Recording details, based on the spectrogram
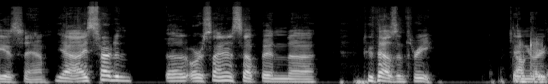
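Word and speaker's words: Orcinus: uh your blog which I have been apparently mispronouncing for uh 18 or 19 years which I thought was uh ornicus and you have just told me it uh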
